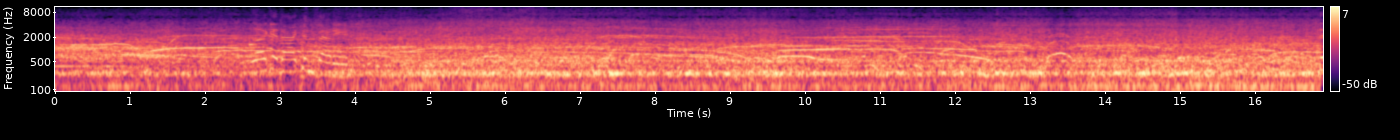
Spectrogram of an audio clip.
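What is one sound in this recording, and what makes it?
A large crowd cheers, whoops and shouts outdoors.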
